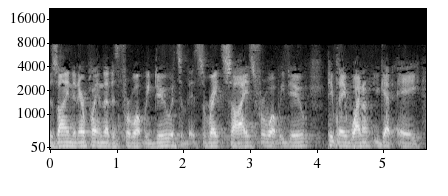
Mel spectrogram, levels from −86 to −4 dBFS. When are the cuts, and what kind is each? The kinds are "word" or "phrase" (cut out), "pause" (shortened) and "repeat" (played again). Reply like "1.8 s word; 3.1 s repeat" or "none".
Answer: 1.0 s word; 4.3 s word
